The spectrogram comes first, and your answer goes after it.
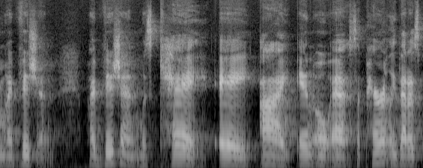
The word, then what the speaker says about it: Kainos: My vision was K A N O S. Apparently that is pronounced kanos like e like the sound of the name Elena.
